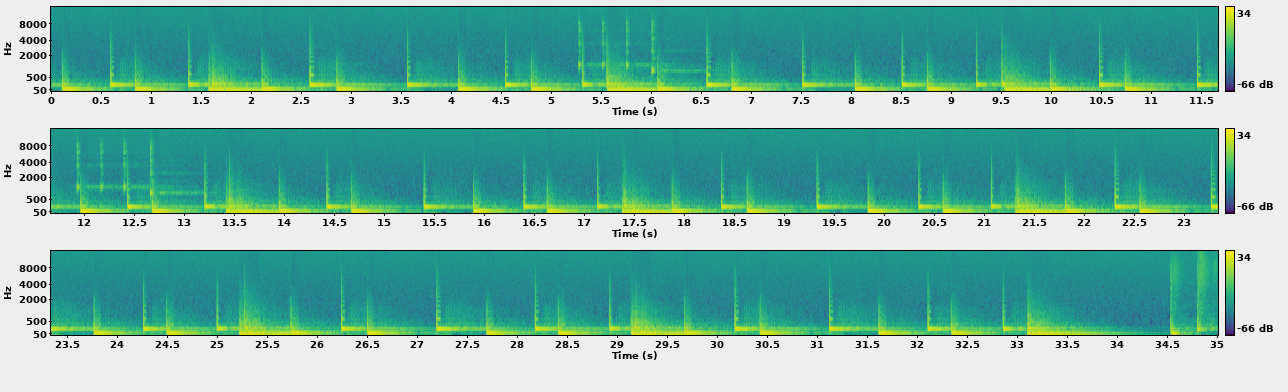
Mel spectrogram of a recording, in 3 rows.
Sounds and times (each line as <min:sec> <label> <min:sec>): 0:00.0 Tom Drums 0:35.0
0:04.8 Taiko Drum 0:07.1
0:12.0 Taiko Drum 0:14.8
